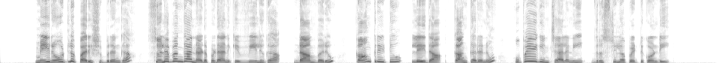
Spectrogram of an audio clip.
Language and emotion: Telugu, neutral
